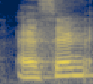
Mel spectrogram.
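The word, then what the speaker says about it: ascend: यहाँ पर भी देखिए एसेंट, एसेंट यानी होता है चढ़ाई, एसेंड, एसेंट, लेकिन यहाँ पे सी का उच्चारण कहीं पे नहीं हो रहा, हम स का उच्चारण कर रहे हैं।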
